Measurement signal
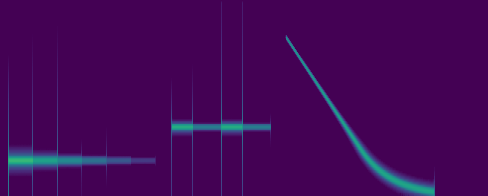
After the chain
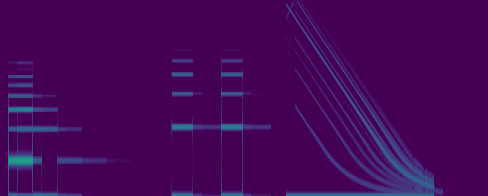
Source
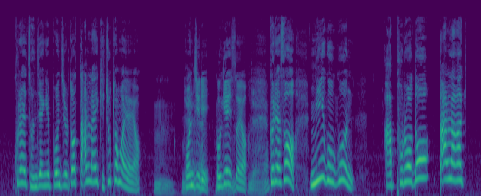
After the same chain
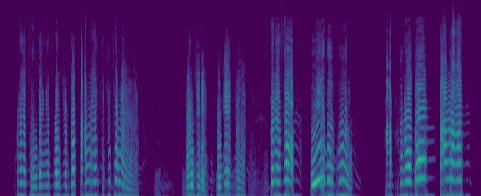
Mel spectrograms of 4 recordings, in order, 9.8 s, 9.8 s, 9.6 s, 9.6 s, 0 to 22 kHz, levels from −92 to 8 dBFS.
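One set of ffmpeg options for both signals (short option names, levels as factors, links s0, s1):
-af "aecho=1:1:176:0.141,asoftclip=type=tanh:threshold=0.0944,aeval=exprs='0.0891*(cos(1*acos(clip(val(0)/0.0891,-1,1)))-cos(1*PI/2))+0.002*(cos(2*acos(clip(val(0)/0.0891,-1,1)))-cos(2*PI/2))+0.0316*(cos(3*acos(clip(val(0)/0.0891,-1,1)))-cos(3*PI/2))+0.00178*(cos(8*acos(clip(val(0)/0.0891,-1,1)))-cos(8*PI/2))':c=same,volume=0.841"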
